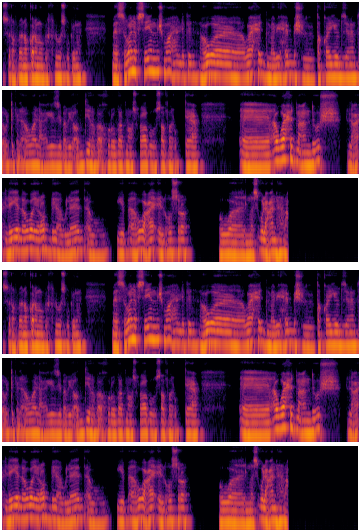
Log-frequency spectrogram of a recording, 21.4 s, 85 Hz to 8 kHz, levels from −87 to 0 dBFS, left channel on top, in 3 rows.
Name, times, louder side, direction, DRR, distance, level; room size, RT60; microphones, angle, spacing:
voice 1, 0.0-11.6 11.9-18.1 18.6-20.0, equal, 5° left, 2.5 m, -30 dB
head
